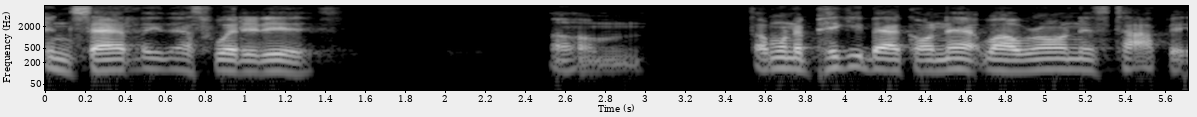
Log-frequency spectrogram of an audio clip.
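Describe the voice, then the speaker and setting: A man speaks with a medium pitch. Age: 40s. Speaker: podcast host. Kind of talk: casual discussion.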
